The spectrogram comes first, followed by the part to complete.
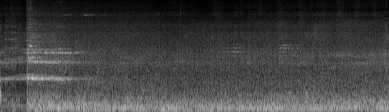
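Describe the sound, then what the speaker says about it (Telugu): A metro train rumbles into Whitefield station in Bangalore with a sharp tonal whine at the start, then a steady low mechanical roar that holds throughout. "తర్వాత అయితే మెట్రో అయితే వచ్చేసింది"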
